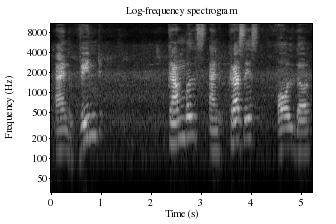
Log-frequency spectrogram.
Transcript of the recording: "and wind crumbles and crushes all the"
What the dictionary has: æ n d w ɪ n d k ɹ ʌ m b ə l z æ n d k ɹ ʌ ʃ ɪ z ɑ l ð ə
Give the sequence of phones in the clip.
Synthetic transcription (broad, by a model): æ n d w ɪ n d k ɹ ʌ m b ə l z æ n d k ɹ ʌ s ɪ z ɑ l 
